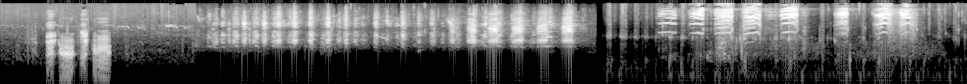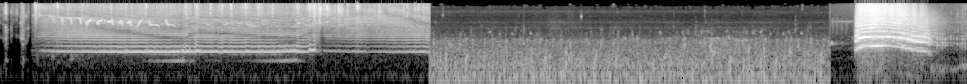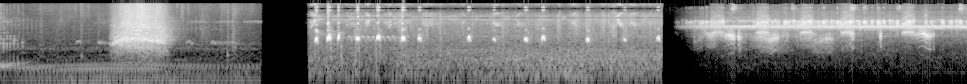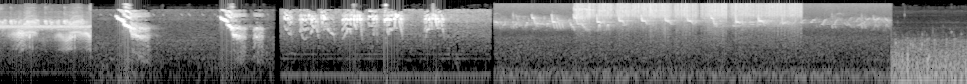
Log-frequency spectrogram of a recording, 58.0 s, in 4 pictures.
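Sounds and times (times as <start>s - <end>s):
flying insect buzzing: 15.0s - 21.0s, 52.1s - 55.6s
elephant trumpeting: 27.3s - 29.6s, 30.5s - 31.8s
rapid chirping pulses: 52.0s - 55.6s.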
